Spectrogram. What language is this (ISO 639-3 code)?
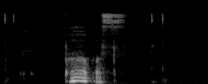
jpn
